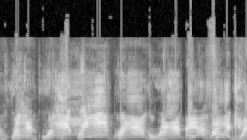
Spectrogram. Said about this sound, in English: There's some ducks over there. Oh, ducks. Oh, ducks. Yeah, let's get some ducks.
